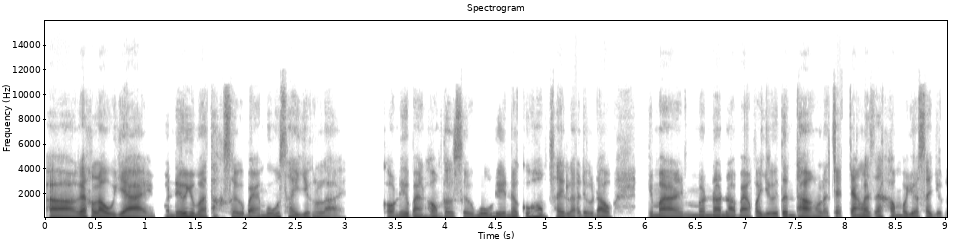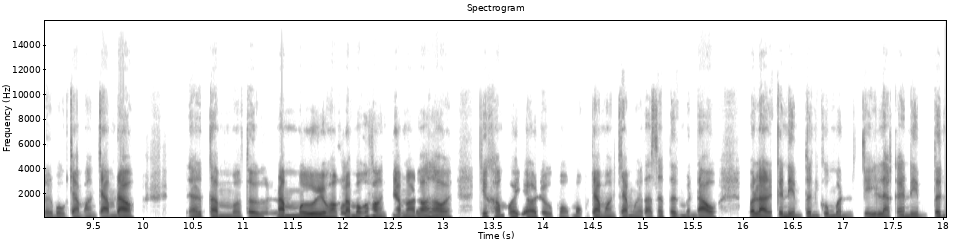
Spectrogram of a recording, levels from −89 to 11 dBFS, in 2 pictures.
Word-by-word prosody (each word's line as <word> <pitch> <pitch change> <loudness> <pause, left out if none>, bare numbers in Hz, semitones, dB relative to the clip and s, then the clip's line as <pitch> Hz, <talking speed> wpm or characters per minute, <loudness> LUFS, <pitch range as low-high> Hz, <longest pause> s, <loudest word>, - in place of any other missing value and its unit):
ờ, 100 -1 +4
rất 145 +1 +3
là - - +3
lâu 110 0 +4
dài, 90 -4 +2
mà 90 - -8
nếu 120 +8 +2
như 150 - +2
mà 110 -6 -1
thật - - -11
sự 90 -1 -5
bạn 90 +1 -3
muốn 105 +7 -3
xây 120 -8 -5
dựng 95 -1 -7
lại, 85 -2 -7 0.4
còn 95 0 -4
nếu 120 +5 -2
bạn 100 -5 -3
hông 100 +1 -4
thực 100 -2 -4
sự 95 -1 -6
muốn 105 +4 -4
thì 115 -4 -1
nó 110 +2 -3
cũng 115 - -6
hông 130 0 -3
xây 110 -4 -4
lại 90 0 -7
được 95 +2 -7
đâu. 100 0 +1 0.4
Nhưng 110 - -6
mà 95 -1 +3
minh 110 +2 -5
nên 115 0 0
là 100 -1 -1
bạn 95 -1 -1
phải 110 - -3
giữ 100 +1 -3
tinh 125 -3 -1
thần 100 -4 +2
là 90 -1 -6
chắc 150 +7 -7
chắn - - +1
là 135 - +1
sẽ 115 +2 -4
không 120 -1 -5
bao 110 - -4
giờ 100 -2 -3
xây 110 +2 -4
dựng 90 -2 -12
lại 95 - -5
100% 105 +2 -1
đâu, 110 -1 +9 0.5
cỡ - - -1
tầm, 100 -2 0
ờ, 100 0 -4
từ 100 -1 +1
50 120 +1 +7
hoặc 115 -3 +3
là 105 - +6
một 105 -1 +1
cái 135 - 0
phần 105 - -6
trăm 110 0 0
nào 105 -1 +3
đó 115 +3 +3
thôi, 115 -3 +3 0.3
chứ 140 - 0
không 125 -2 -2
bao 110 - +2
giờ 100 - +3
được 100 - -2
một 95 -2 -7
một - - -4
trăm 120 -1 +5
phần 110 -1 -4
trăm 115 +1 -1
người 105 -1 -6
ta 105 - -1
sẽ 130 - -5
tin 120 -3 -3
mình 105 -1 -9
đâu. 105 +1 +6 0.3
Với - - +5
lại 110 - +8
cái 155 - 0
niềm 130 -7 -1
tin 125 +2 -3
của 140 - -3
mình 120 -6 -3 0.2
chỉ 105 +4 -3
là 140 -1 +2
cái 135 - -2
niềm 125 -7 -4
tin 130 -1 +2
105 Hz, 320 wpm, -25 LUFS, 100-115 Hz, 0.5 s, đâu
